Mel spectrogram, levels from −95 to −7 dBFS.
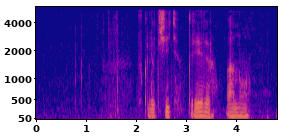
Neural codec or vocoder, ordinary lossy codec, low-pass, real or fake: codec, 16 kHz, 4 kbps, FunCodec, trained on Chinese and English, 50 frames a second; none; 5.4 kHz; fake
